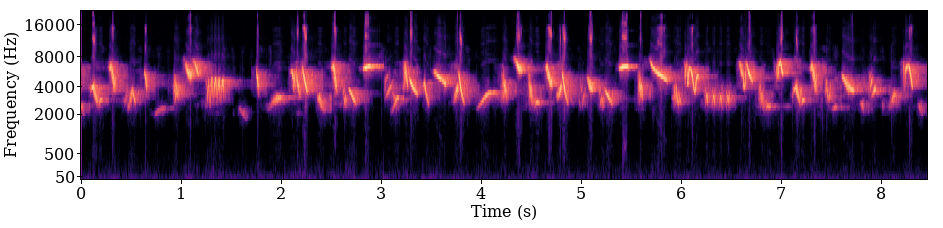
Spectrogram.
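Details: Canary song recorded as a tutor track for training other songbirds: a continuous, fast, high warble of rapid chirps, trills and short slurred notes, dense and unbroken throughout, with no other sounds.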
